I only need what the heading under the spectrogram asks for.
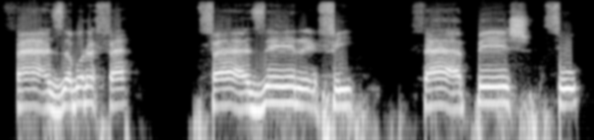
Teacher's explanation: জবর গাইন জের গি গাইন পেশ গি গু ফা জবর ফা ফা হরফ উপরের দাঁত নিচের ঠোঁটের পেটের সঙ্গে লাগিয়ে উচ্চারণ করব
